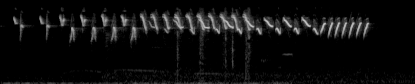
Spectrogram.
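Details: Subalpine warbler (Sylvia cantillans) pouring out a continuous, fast, high, scratchy warble lasting nearly four seconds, ending in a quick, even trill of repeated notes.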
